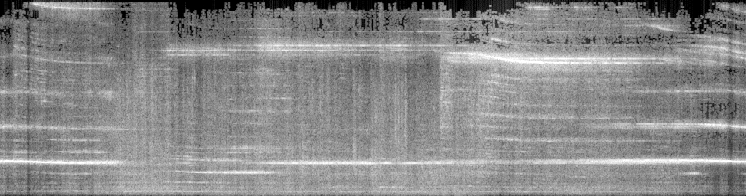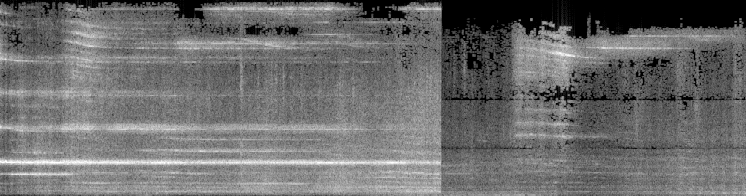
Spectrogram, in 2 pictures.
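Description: Freight train of empty intermodal well cars rolling past on a curve, its wheels squealing in several steady high-pitched tones over the rumble of the cars. About three-quarters of the way through, the sound drops abruptly to a quieter rolling rumble without the squeal.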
